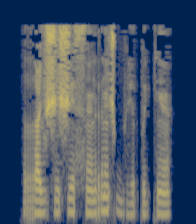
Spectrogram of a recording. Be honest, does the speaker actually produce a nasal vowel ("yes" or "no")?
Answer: yes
